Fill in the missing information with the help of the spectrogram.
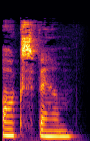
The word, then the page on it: oxfam: American English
